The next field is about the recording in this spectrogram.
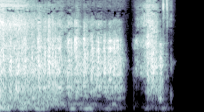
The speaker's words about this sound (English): These coins are pretty cool. They're like ancient Chinese coins from some archaic dynasty. Okay, third throw.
